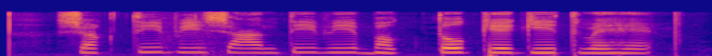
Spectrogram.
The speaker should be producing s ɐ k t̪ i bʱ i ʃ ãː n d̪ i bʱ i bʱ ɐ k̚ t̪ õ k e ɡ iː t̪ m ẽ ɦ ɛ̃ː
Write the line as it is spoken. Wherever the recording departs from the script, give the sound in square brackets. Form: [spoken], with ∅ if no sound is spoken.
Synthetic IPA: [ʃ] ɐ k t̪ i bʱ i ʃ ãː n [t̪] i bʱ i bʱ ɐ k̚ t̪ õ k e ɡ iː t̪ m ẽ ɦ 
